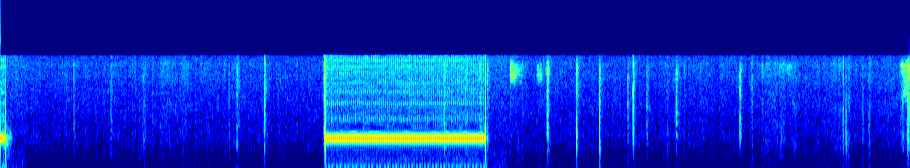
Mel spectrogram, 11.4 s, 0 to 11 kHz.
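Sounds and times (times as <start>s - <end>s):
telephone ringback tone as a call goes out to a phone-in caller: 4.1s - 6.1s.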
